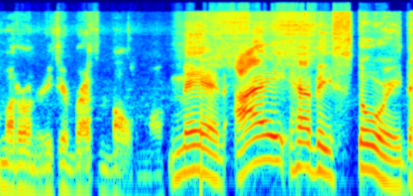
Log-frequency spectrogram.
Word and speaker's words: Baltimore: are from the area you don't pronounce the T in Baltimore you say ball dumb or I I realize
